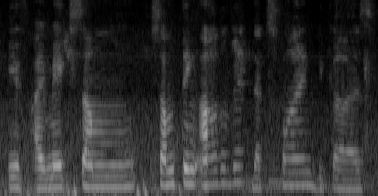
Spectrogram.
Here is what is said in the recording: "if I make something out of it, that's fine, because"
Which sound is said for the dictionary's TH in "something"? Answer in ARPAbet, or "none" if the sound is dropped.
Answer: T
